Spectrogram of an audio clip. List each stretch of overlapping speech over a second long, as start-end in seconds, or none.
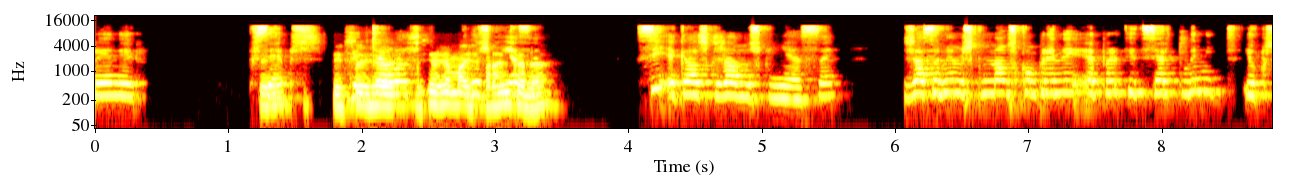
1.2-3.4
